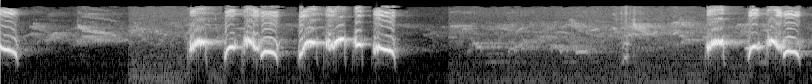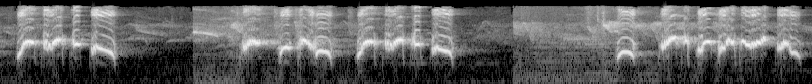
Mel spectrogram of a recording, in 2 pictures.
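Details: Red-whiskered bulbul morning song with a long twisted double voice, a lure sound for training birds. Four vigorous phrases of rapid, up-and-down whistled notes repeat about every two seconds.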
